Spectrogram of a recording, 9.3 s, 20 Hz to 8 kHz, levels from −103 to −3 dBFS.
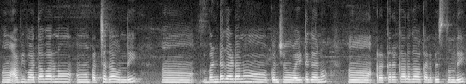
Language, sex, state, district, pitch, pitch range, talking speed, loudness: Telugu, female, Andhra Pradesh, Manyam, 230 Hz, 220-250 Hz, 90 wpm, -14 LUFS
